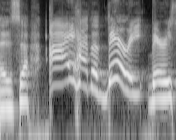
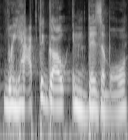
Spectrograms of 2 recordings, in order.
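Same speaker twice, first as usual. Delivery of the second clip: ordinary talk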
